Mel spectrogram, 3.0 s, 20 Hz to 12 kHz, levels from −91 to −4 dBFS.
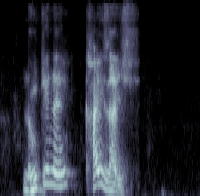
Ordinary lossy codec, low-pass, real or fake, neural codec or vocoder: Opus, 24 kbps; 10.8 kHz; fake; codec, 24 kHz, 3 kbps, HILCodec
